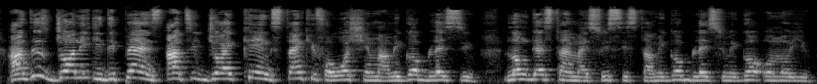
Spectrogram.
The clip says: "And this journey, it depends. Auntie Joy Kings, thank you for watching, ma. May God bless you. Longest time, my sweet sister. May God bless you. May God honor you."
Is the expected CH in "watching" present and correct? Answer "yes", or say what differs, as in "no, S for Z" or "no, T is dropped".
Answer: no, SH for CH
